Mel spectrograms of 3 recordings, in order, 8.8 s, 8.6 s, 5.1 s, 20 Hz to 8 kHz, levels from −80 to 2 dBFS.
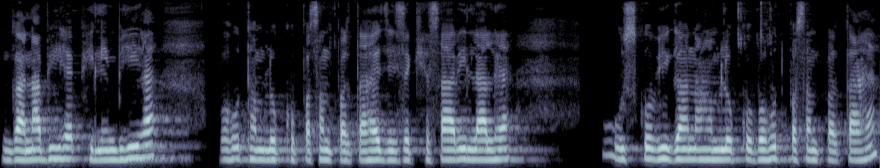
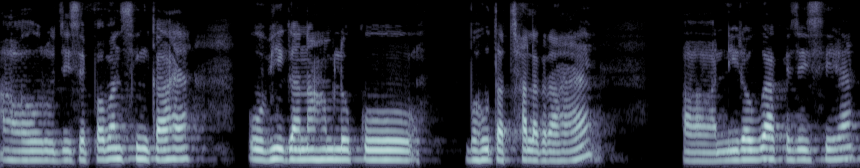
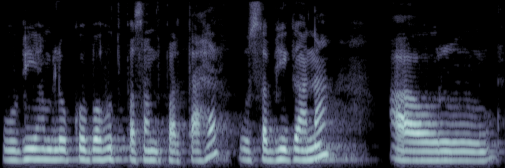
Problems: background sounds at intervals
